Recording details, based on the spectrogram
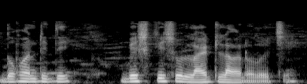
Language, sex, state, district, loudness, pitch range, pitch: Bengali, male, West Bengal, Cooch Behar, -16 LUFS, 115-140 Hz, 135 Hz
